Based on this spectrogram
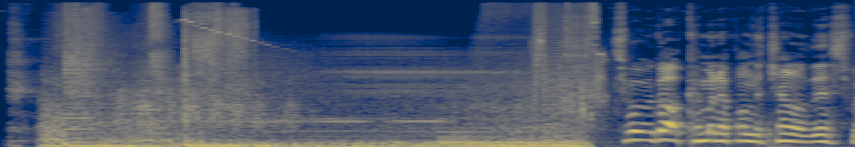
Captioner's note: electronic metallic zapping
